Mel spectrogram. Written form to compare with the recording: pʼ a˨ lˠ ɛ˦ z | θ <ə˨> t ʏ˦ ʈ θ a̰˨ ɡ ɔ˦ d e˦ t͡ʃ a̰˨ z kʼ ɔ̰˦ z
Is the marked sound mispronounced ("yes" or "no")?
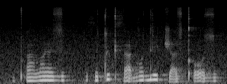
no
